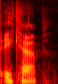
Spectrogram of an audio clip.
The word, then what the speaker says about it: ACAP: What did this is, I think it's pronounced ACAP? – That's right.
